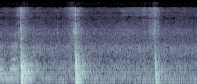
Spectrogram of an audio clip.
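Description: Three sharp chops of a big kitchen knife through garlic on a board, evenly spaced and close, each a crisp thud with a short ring, in a quiet home kitchen.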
